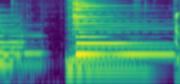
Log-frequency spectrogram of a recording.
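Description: Steel-string acoustic guitar, tuned down a half step, playing two fingerpicked rolled chords. The first is a G major shape, which rings and is damped by about half a second in. The second is a B minor shape, struck about a second in and left ringing.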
